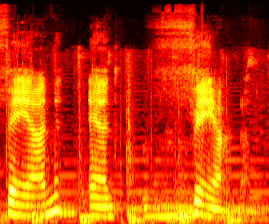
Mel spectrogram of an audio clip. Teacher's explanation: kind of sound has as a labia dental and that's where you use your lower lip and your upper teeth so we only have a fricative like this like fan and fan voiceless and voiced the same · a fricative like this like fan and fan voiceless and voiced the same sound the only difference is voiced and voiceless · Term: labiodental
